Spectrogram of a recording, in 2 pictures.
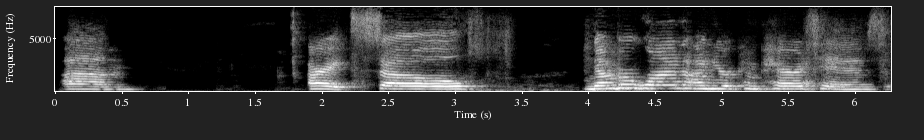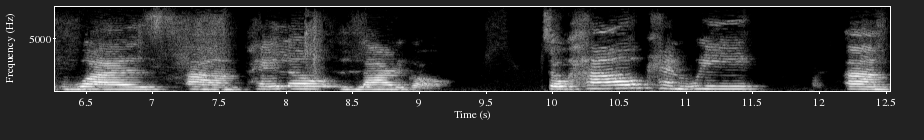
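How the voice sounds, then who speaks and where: A woman teaches a Spanish class, chatty and encouraging as she switches between English and Spanish. Her fairly high voice is slow and fairly even in intonation, and the classroom audio is muffled, captured by a distant camera.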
